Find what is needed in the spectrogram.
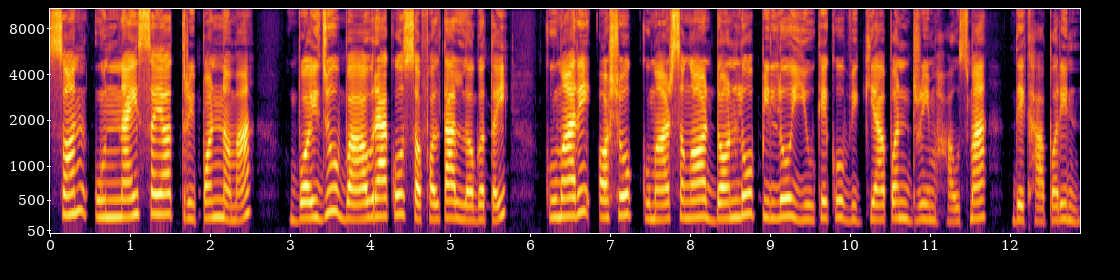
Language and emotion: Nepali, neutral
